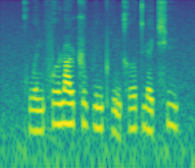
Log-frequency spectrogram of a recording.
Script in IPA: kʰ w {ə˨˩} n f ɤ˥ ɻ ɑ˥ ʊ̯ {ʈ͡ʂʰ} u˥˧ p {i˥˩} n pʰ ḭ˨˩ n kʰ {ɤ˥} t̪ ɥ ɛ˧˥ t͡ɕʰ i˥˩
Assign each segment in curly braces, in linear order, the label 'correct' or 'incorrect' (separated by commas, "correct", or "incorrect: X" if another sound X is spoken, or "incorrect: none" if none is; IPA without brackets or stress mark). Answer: incorrect: ə˧˥, incorrect: ʈ͡ʂ, correct, correct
